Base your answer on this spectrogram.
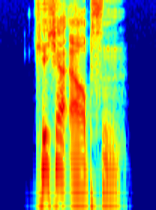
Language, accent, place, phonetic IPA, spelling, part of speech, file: German, Germany, Berlin, [ˈkɪçɐˌʔɛʁpsn̩], Kichererbsen, noun, De-Kichererbsen.ogg
- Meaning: plural of Kichererbse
